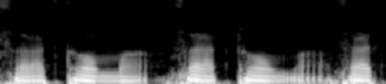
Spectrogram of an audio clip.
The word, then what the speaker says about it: för att: You see here how I connect för and att. För att. The R is almost not I want to say visible. It's almost, you can't almost hear it.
